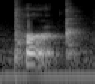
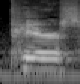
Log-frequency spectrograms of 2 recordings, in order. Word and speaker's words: Pirc: such an amateur and miss calling it perk it's Pierce or Pierce see even we amateurs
